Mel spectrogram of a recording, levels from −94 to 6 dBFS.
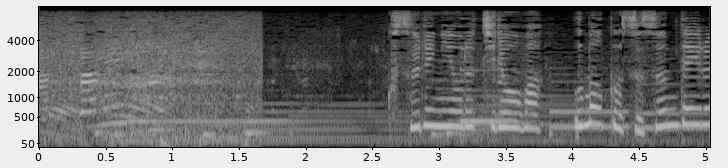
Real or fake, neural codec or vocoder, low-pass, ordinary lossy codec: real; none; 7.2 kHz; none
